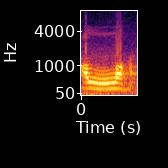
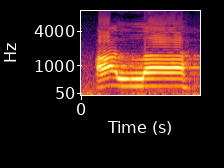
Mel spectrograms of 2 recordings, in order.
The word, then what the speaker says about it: Allah: Padahal kan itu alif, lam, ha. Harusnya bacanya Allah dong. Allah. Kan begitu harusnya bacanya. Enggak, kita baca apa? Allah. Satu-satunya kata di dalam bahasa Arab antara tulisan dengan bacaan berbeda, itulah kata Allah.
